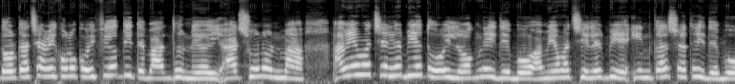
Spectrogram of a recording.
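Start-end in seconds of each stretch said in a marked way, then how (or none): none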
